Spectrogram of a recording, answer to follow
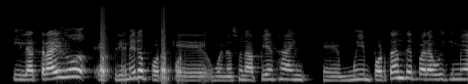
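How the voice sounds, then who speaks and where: Dark, mellow tone in a woman's fairly high voice, with ordinary pitch variation. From Spain, Tarragona. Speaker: nonprofit director presenting a workshop. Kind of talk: online workshop presentation. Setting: video call. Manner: fast.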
